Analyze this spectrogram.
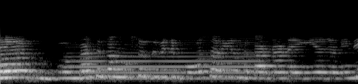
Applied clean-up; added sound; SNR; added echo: none; Wind instrument, woodwind instrument; 14 dB; reverberation time 0.5 s.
